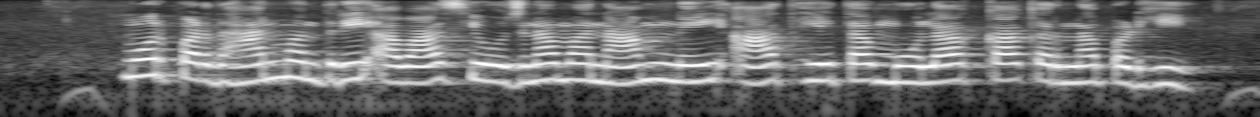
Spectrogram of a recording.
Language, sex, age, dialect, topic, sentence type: Chhattisgarhi, female, 18-24, Eastern, banking, question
